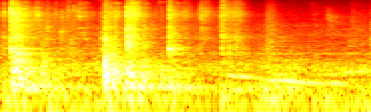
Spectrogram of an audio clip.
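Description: A few sharp clinks and knocks in the first second and a half, followed by a faint low sliding tone.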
